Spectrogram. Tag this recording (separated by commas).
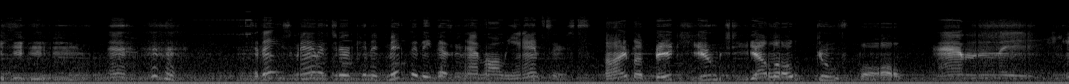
Speech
